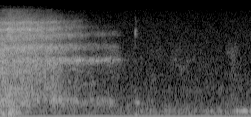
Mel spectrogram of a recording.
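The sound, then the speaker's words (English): A deep breath drawn in through the nose during a guided breathwork session: a soft, airy rush for about a second that fades into near silence, faint and without talk. “taking a deep breath in through your nose”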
